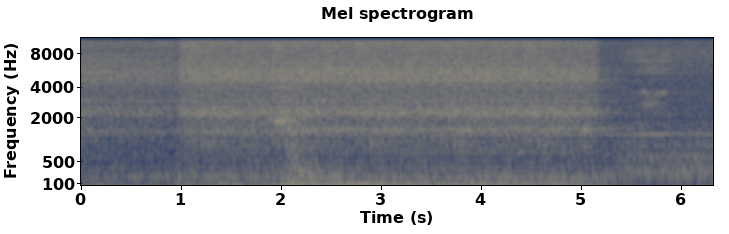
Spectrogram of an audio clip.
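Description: Coolant sprays hard inside a machine enclosure with a loud hiss.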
